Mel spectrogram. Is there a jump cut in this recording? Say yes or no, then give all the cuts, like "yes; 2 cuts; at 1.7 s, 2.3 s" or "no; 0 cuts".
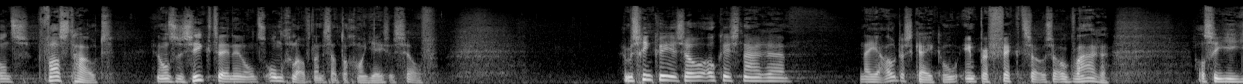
yes; 1 cut; at 8.6 s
